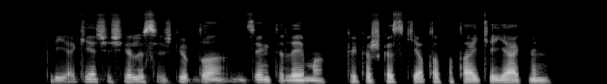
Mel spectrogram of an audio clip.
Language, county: Lithuanian, Kaunas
